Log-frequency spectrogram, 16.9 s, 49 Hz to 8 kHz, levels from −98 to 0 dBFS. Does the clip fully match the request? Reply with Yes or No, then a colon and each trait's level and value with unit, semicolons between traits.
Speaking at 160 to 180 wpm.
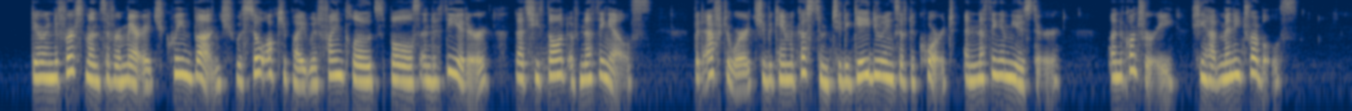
Yes: average, 170 wpm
